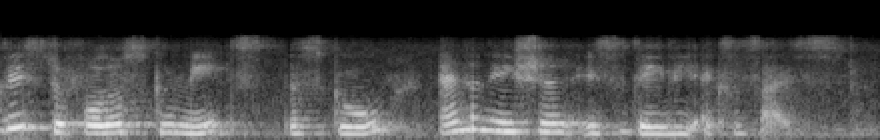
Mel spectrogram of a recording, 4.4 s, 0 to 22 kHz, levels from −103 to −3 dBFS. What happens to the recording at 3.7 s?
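At 3.7 s the speech is still passing through the AMR wideband (HD Voice) codec, which affects the whole clip rather than that moment alone. The codec models the vocal tract and drives it with pulses up to 6.4 kHz, then fills 6.4 to 7 kHz with shaped noise. Here it runs at a starved rate; the plainly audible rough, raspy grain on the speech fits one of its lowest modes, around 8.85 kbit/s.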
